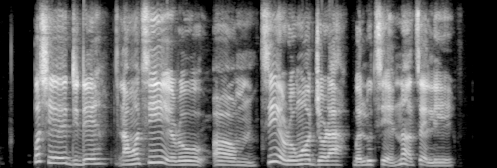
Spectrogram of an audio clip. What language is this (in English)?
Yoruba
